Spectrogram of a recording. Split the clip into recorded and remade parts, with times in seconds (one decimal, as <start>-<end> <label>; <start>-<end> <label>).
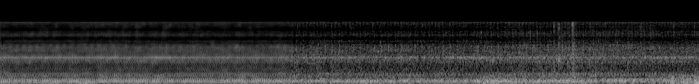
0.0-2.9 remade; 2.9-7.0 recorded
